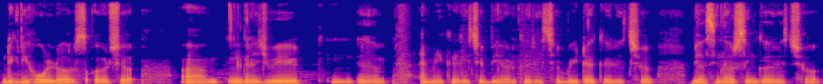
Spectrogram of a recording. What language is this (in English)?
Kashmiri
